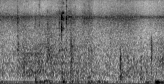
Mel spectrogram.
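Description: A few faint, irregular light clicks and taps over a low steady hum.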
